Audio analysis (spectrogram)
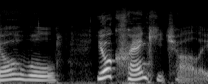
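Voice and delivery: normal talking voice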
